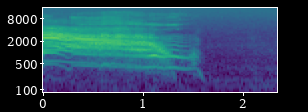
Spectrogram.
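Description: Two puppeteers' voices yowling a long, drawn-out cat's "miauw" together, the pitch sinking slowly before it stops about one and a half seconds in.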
